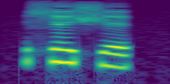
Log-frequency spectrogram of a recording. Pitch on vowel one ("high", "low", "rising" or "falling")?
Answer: high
